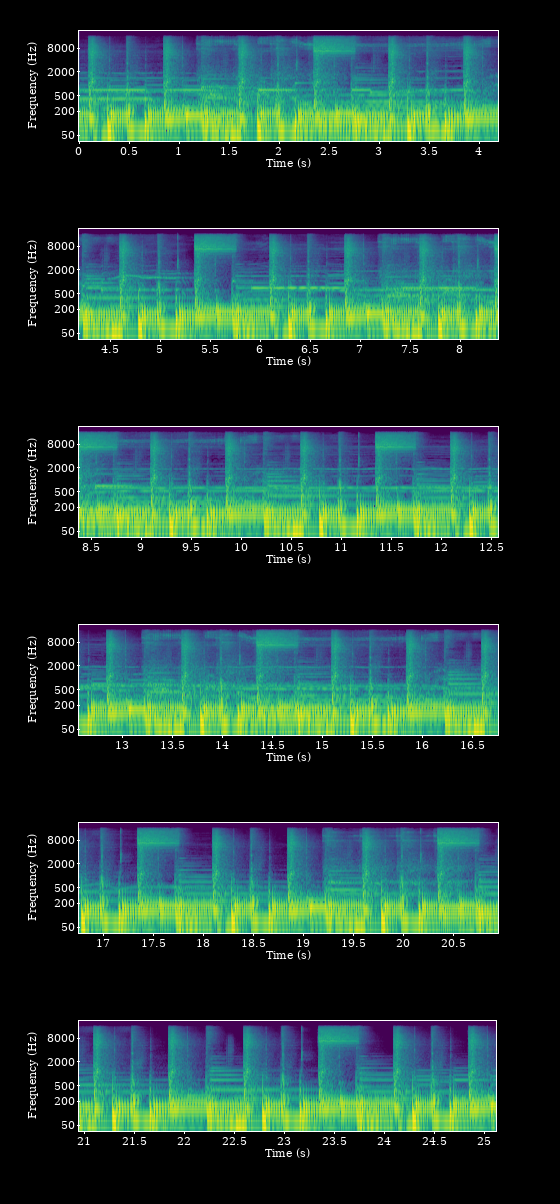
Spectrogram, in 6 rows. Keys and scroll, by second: 12.9 space, 15.1 ctrl+space, 19.6 space.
